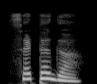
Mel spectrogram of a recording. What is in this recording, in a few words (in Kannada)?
"ಸಟಗ", Kannada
